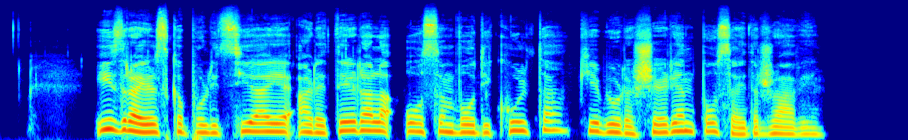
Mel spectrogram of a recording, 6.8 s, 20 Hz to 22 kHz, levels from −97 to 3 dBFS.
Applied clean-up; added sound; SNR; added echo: neural mask model Resemble Enhance denoiser.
